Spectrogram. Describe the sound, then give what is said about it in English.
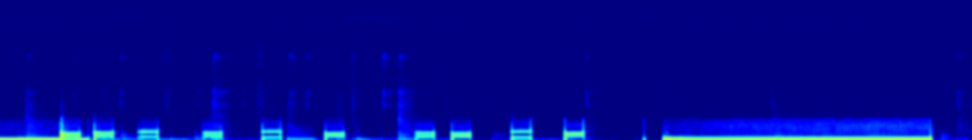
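A quick run of touch-tone telephone dialing beeps, a dozen or so short dual-pitched tones, followed by a steady two-second ringing tone on the line as radio hosts call a listener; clear, with no voices. “So let's see if we can get her on the phone.”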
